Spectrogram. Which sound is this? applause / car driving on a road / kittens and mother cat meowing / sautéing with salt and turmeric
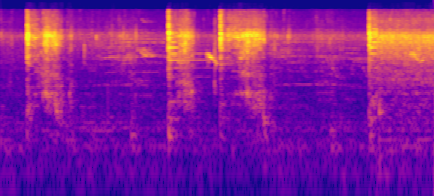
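sautéing with salt and turmeric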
